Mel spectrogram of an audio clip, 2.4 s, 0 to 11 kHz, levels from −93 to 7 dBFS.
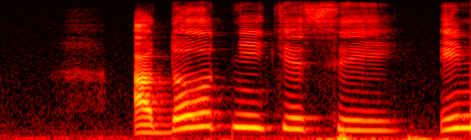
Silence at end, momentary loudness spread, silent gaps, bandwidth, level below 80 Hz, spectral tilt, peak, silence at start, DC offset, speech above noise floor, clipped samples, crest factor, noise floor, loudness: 0 s; 9 LU; none; 11 kHz; -48 dBFS; -3 dB/octave; -10 dBFS; 0.65 s; under 0.1%; 29 dB; under 0.1%; 22 dB; -59 dBFS; -30 LUFS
